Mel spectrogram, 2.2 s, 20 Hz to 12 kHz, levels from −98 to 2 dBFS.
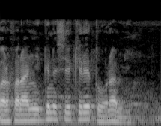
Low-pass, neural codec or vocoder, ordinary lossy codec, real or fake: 7.2 kHz; none; none; real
